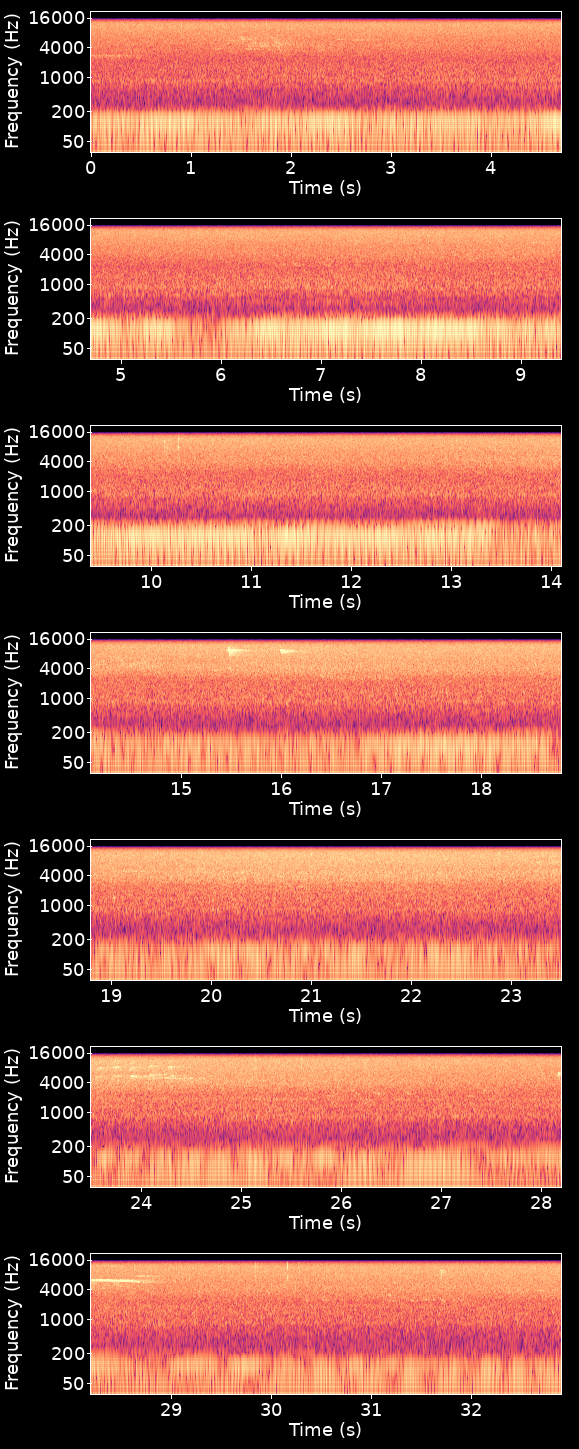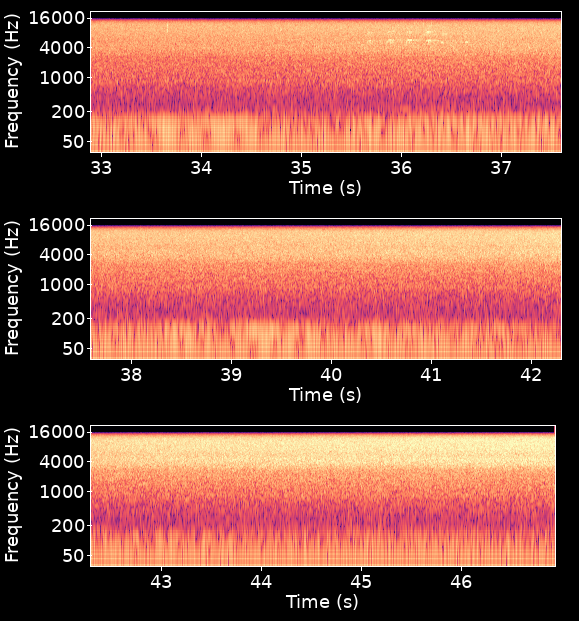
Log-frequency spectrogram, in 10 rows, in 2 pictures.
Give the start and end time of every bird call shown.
[15.26, 16.26] unidentified bird
[23.26, 24.76] Hairy Woodpecker (Dryobates villosus)
[27.96, 28.96] Brown-headed Cowbird (Molothrus ater)
[35.26, 37.06] Hairy Woodpecker (Dryobates villosus)

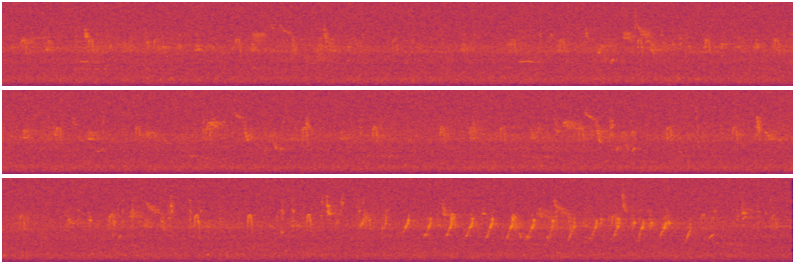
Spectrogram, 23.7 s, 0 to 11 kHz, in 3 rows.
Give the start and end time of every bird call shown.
[19.25, 22.95] House Wren (Troglodytes aedon)

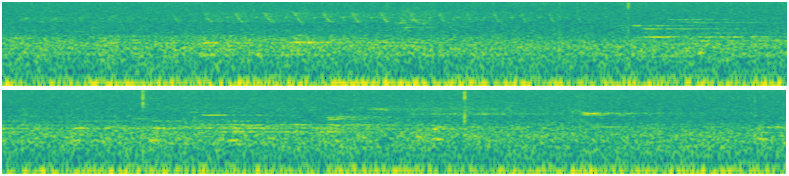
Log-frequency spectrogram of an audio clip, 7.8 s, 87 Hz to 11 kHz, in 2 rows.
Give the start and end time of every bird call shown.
[0.00, 7.84] Canada Goose (Branta canadensis)
[0.74, 3.04] Swamp Sparrow (Melospiza georgiana)
[2.94, 3.54] Wood Thrush (Hylocichla mustelina)
[6.64, 7.34] Common Grackle (Quiscalus quiscula)

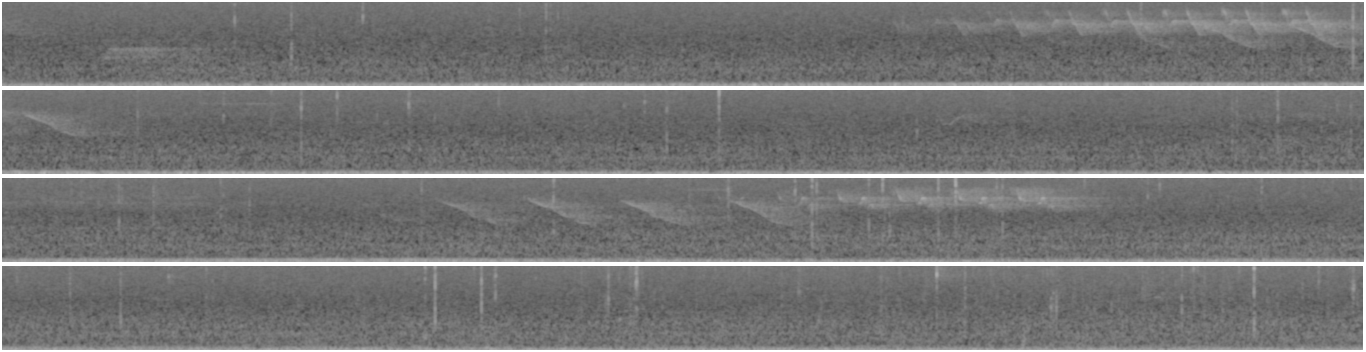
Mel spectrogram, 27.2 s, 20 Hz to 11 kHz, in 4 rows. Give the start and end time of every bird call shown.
[4.70, 7.20] Ovenbird (Seiurus aurocapilla)
[5.40, 7.50] Northern Cardinal (Cardinalis cardinalis)
[15.70, 18.00] Northern Cardinal (Cardinalis cardinalis)
[17.30, 19.40] Ovenbird (Seiurus aurocapilla)

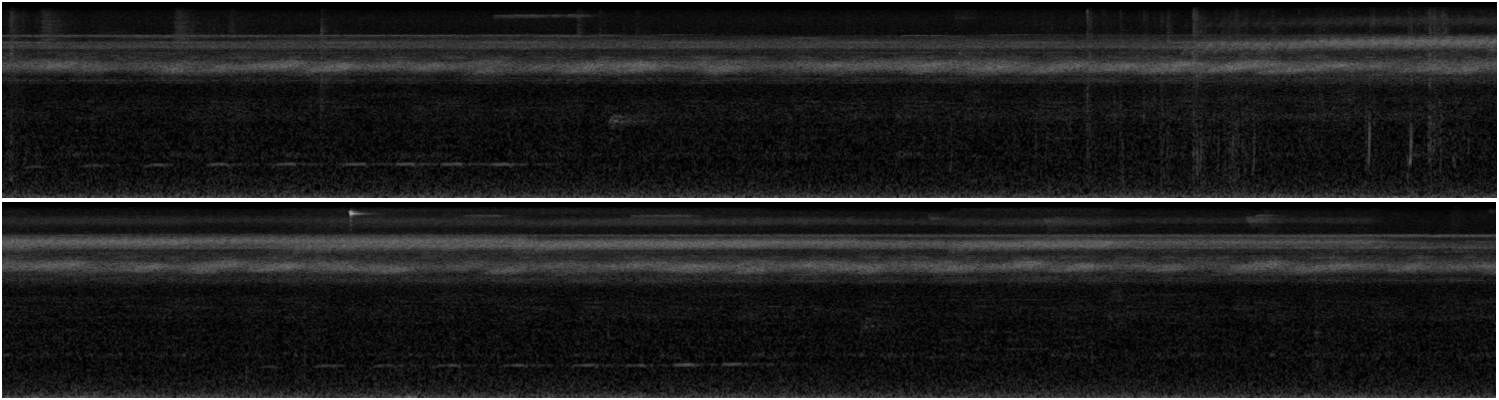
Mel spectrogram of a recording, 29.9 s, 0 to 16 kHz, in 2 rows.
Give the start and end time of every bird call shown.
[0.00, 5.40] Tawny-bellied Screech-Owl (Megascops watsonii)
[11.40, 14.80] unidentified bird
[17.40, 22.80] Tawny-bellied Screech-Owl (Megascops watsonii)

